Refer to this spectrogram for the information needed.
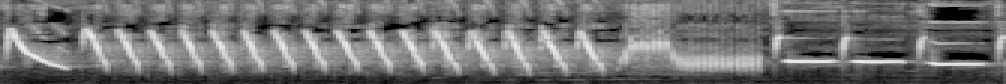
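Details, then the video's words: Canary song used as a lure to make other canaries sing: fast series of loud descending whistled sweeps, about ten per second, followed by a buzzy trill and clipped repeated flat whistles. "PANCINGAN KENARI BIAR CEPAT GACOR"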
